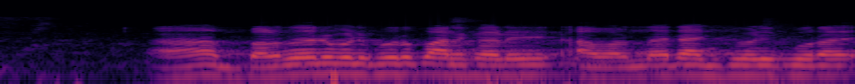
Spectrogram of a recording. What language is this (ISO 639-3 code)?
mal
